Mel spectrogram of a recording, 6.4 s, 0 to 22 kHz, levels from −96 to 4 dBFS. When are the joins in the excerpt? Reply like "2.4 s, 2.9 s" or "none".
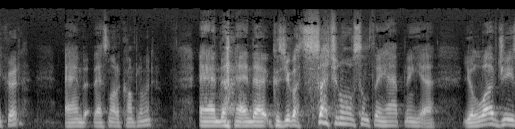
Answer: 2.9 s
